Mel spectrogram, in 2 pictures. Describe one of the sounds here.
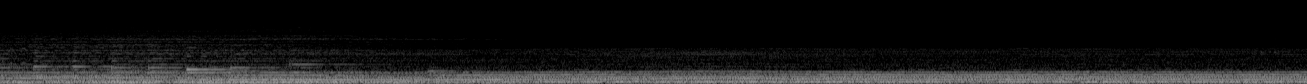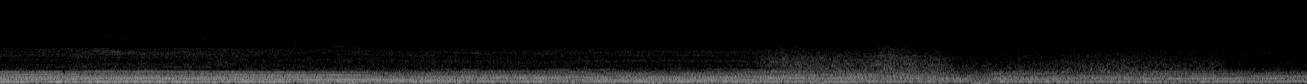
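A car engine hums steadily as the car cruises along a road.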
